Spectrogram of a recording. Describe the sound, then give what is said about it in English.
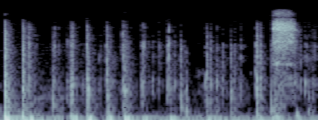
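Rapid typing on a computer keyboard during a Google search for a word, a quick run of crisp key clicks in an uneven rhythm, ending with a louder, broader keystroke. “a lot of typing for four letters.”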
